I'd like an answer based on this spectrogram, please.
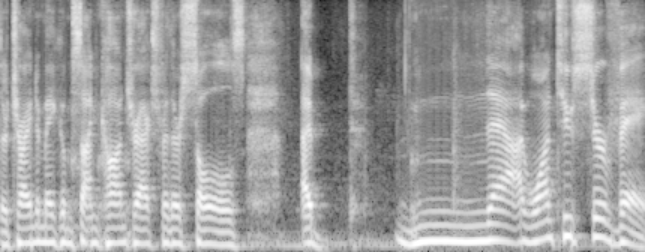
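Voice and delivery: ordinary talk, nothing marked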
